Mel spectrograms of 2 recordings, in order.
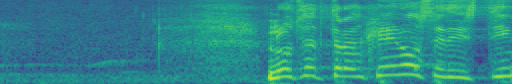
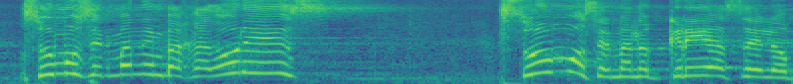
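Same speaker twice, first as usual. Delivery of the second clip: proclamación exaltada; 6 semitones higher than usual. Real, not acted. Predicación exaltada al cierre.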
